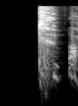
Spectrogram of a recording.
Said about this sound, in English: I had to sneeze real quick.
